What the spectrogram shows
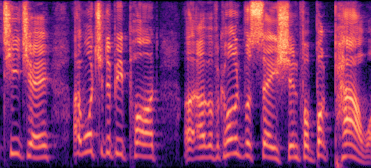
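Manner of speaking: put-on London suburbs English accent. Introducing an upcoming guest, quoting Paul Stewart's invitation in a British accent. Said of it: "I'll do my British accent".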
